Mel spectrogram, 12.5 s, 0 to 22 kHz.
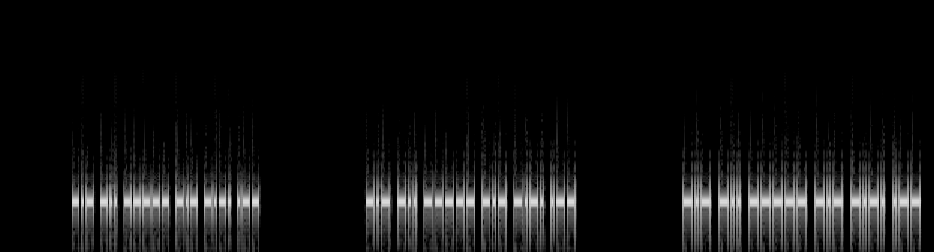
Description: Morse code, heard as a keyed tone, about 31 wpm, 700 Hz. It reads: KD0KCW KD0KCW KD0KCW
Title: Speed Racing - USA 2x3 Call Signs 25wpm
